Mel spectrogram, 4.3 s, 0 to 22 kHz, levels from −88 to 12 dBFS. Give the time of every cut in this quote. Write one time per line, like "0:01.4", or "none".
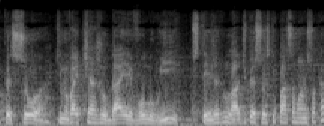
none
